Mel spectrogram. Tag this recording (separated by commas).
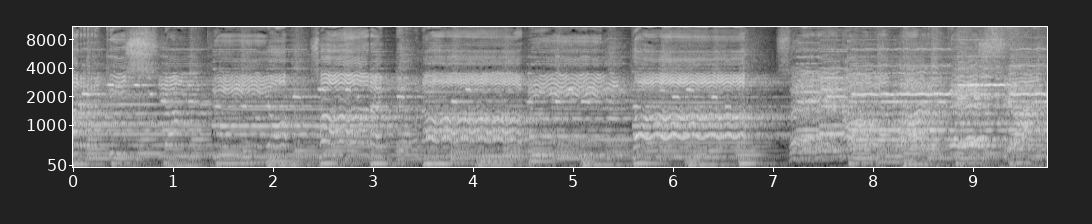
Music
